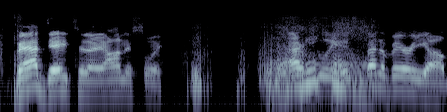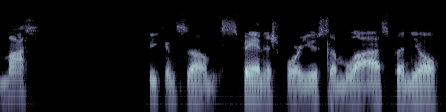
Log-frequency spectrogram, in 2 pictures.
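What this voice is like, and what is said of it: Sick, rough-sounding voice. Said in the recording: “Woke up feeling sick as fuck ... As you can kind of tell, my voice is kind of fucked right now.”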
